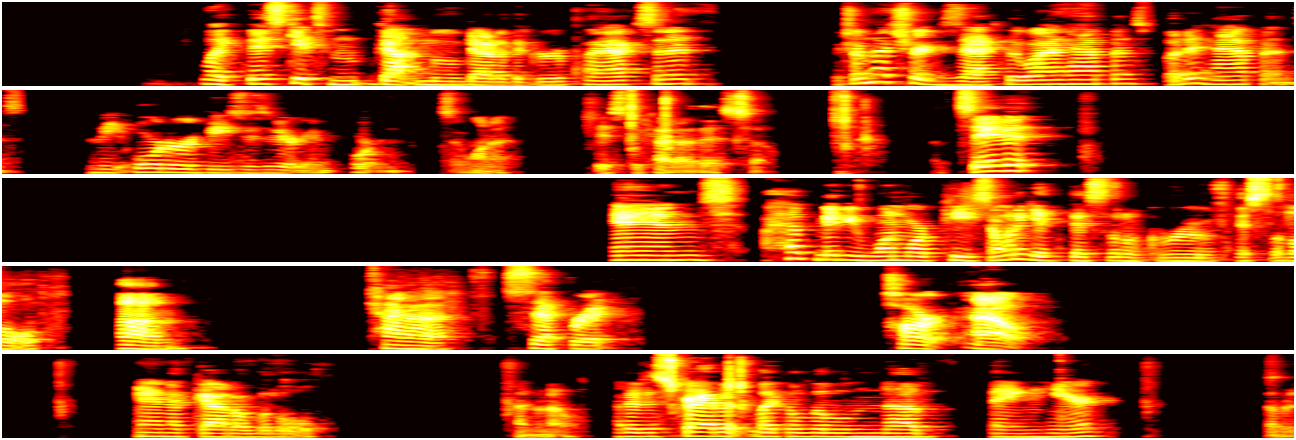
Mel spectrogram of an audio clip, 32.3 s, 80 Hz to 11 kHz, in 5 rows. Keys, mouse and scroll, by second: 0.7 right click, 1.9 click, 4.7 right click, 5.7 click, 8.6 click, 8.9 right click, 9.6 alt+right click, 10.1 ctrl+right click, 10.5 ctrl+s, 11.8 click, 25.5 alt+right click, 27.3 right click, 28.5 right click, 29.4 shift+w, 29.7 right click, 31.1 alt+click, 31.7 right click.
